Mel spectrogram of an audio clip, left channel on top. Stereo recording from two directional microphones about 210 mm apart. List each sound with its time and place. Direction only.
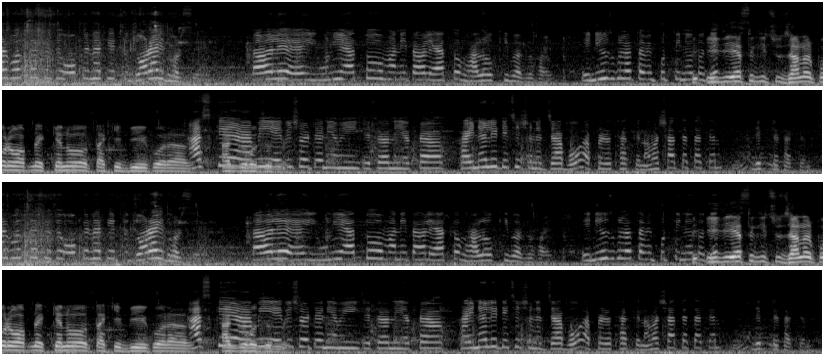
0.5 s speech: 10° left (ahead or behind)
7.2 s speech: 45° right (ahead or behind)
10.1 s speech: 10° left (ahead or behind)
